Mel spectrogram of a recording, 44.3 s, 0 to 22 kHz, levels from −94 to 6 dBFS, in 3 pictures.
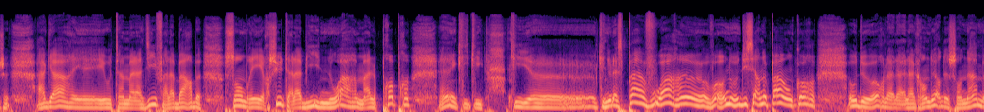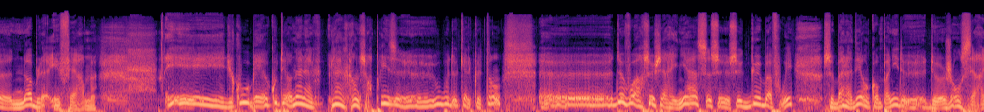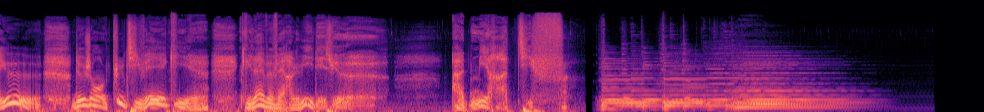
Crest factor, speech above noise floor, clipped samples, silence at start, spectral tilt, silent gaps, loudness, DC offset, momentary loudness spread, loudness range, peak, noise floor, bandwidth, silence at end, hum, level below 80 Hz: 14 dB; 52 dB; under 0.1%; 0 s; -6.5 dB/octave; 38.31-38.41 s; -15 LUFS; under 0.1%; 10 LU; 10 LU; 0 dBFS; -66 dBFS; 14.5 kHz; 2.1 s; none; -28 dBFS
